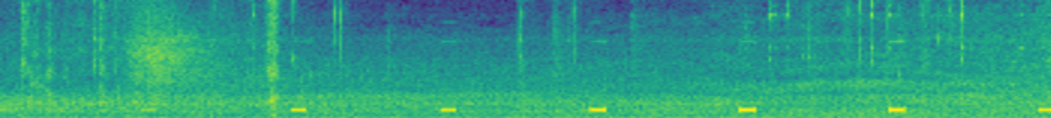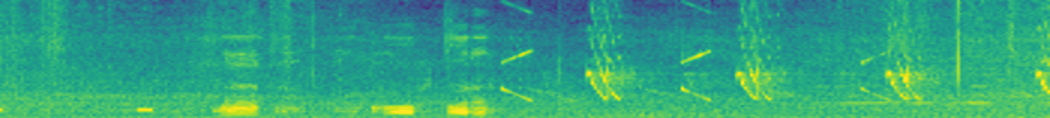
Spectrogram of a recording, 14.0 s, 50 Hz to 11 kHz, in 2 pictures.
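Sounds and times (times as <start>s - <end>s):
low traffic rumble: 0.0s - 14.0s
pedestrian signal beeps: 0.8s - 1.2s, 1.9s - 2.1s, 2.9s - 3.1s, 3.9s - 4.2s, 4.9s - 5.1s, 5.9s - 6.1s, 6.9s - 7.1s, 7.9s - 8.6s, 10.1s - 14.0s.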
